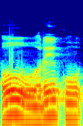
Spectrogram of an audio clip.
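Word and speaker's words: أُغْرِقُوا: Ustaz, mimma khati'atihim ughriqu fa udkhilu nara. Pada kata Gimana, Ustaz? Ya, ughriqu tidak boleh tidak boleh tapi ughriqu. Ya, ini termasuk ghain, termasuk huruf sifat yang rakhawah, suaranya mengalir.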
